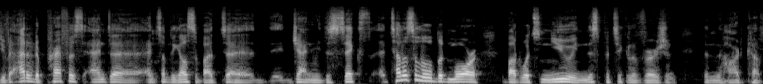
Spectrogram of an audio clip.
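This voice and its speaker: Very fast, lively speech from a man with a South African accent, medium in pitch, with a dry, close sound, no echo, and a very clean, silent background. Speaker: talk show host. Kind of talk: casual interview chat.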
